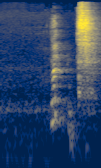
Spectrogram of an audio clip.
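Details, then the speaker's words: Stuffy person with a horrible cold, deliberately making themselves sneeze to clear it; a quick breath in, then a single sharp, hissing sneeze. "Oh, I'm sick of this cold. Chew. Chew. Man. Chew. Ugh. Feels good to sneeze though."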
